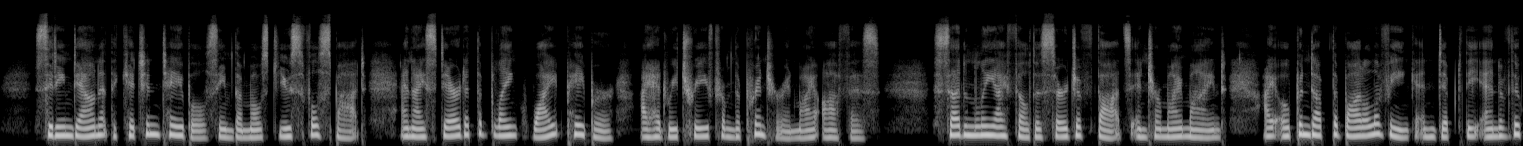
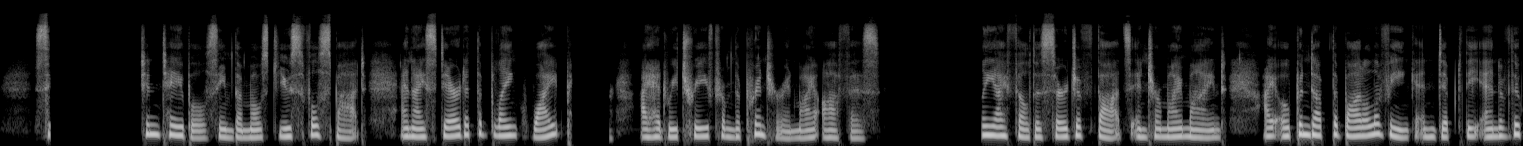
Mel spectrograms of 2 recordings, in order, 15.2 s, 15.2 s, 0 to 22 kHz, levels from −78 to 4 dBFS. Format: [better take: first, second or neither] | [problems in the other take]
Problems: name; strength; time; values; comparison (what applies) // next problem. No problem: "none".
first | audio cutting out; at 0.5 s for 1 s, at 5.5 s and at 9 s for 1 s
